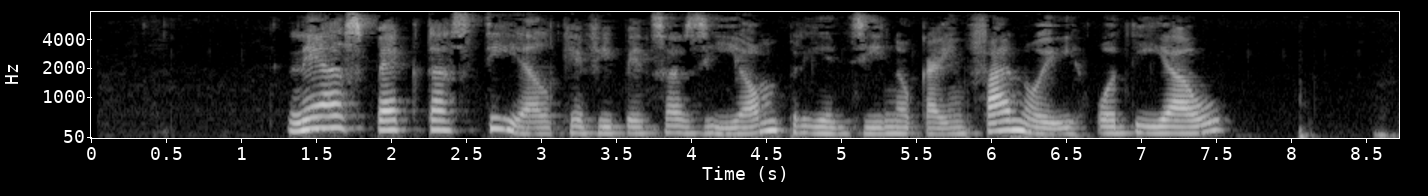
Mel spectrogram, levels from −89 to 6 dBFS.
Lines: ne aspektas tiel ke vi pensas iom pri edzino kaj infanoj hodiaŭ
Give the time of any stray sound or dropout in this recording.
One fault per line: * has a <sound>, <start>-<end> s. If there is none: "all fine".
all fine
